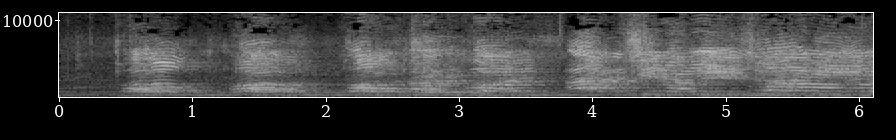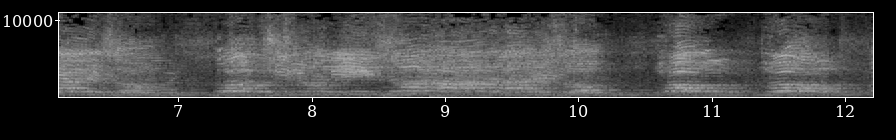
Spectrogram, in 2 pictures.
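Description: A group of young children singing a song together, in phrases with short breaks between them. A steady instrumental accompaniment holds notes underneath.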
